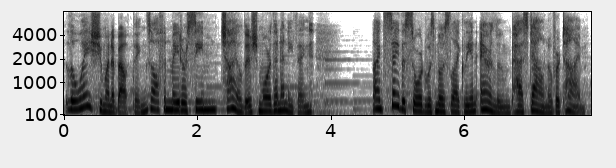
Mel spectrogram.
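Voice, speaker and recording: A woman voices a reserved game duelist with a medium-pitched, measured voice. She sounds composed and matter-of-fact, with long reverb and music behind her. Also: animated, a little mellow, close to an everyday voice.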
